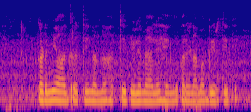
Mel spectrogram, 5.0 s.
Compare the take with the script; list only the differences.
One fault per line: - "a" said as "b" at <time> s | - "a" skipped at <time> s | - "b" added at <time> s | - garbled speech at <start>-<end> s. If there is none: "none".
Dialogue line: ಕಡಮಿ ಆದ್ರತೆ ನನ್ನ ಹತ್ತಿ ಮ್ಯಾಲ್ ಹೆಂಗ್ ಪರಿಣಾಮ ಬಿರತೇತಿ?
- "ಬೆಳಿ" added at 2.6 s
